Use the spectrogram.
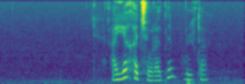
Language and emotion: Russian, neutral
